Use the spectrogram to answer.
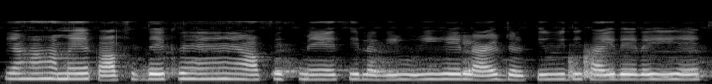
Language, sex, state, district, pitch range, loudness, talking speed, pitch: Hindi, female, Punjab, Pathankot, 225-250 Hz, -14 LUFS, 170 wpm, 240 Hz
